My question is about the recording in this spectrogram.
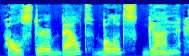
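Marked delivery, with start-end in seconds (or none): none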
